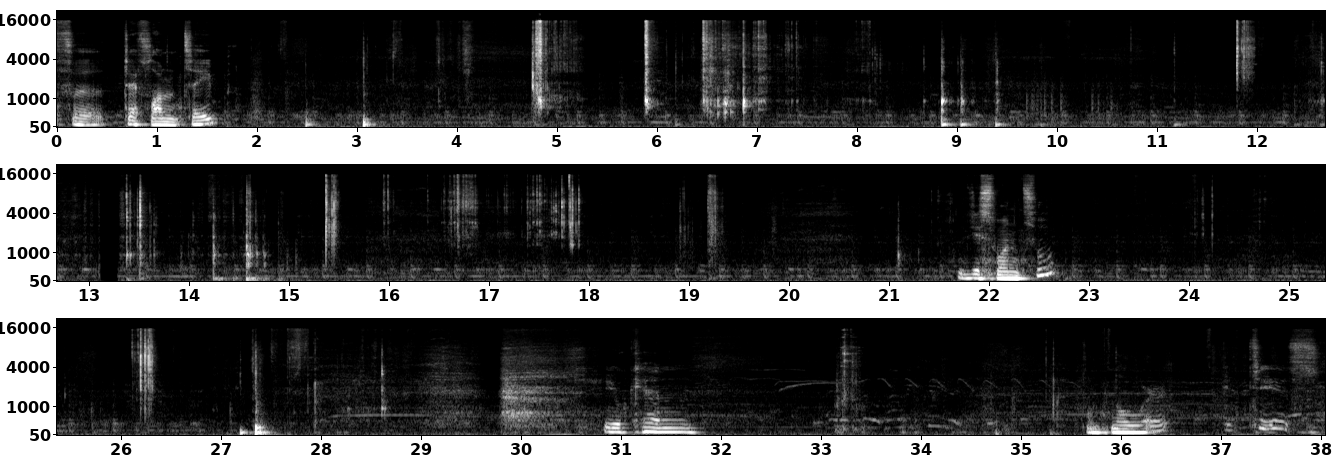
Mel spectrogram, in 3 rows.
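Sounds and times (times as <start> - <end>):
small parts clicking and tapping: 15.3 - 18.0.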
